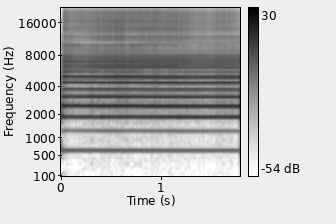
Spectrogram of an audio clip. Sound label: D#5 C, BRASS; AKAI S-Series CD-ROM Sound Library VOL-8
